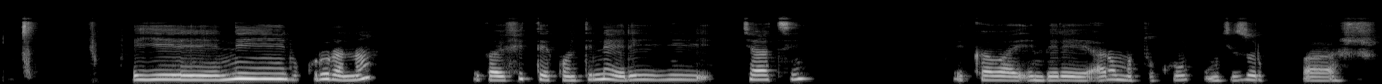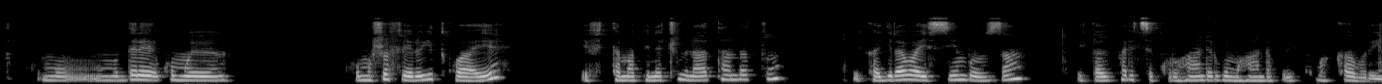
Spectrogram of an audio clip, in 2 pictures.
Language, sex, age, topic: Kinyarwanda, female, 18-24, government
